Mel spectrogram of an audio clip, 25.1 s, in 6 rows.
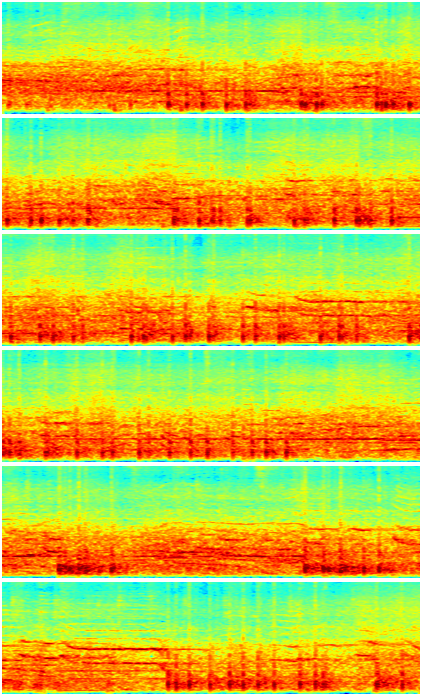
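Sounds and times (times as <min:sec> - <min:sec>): crowd voices: 0:00.0 - 0:25.0
music: 0:00.0 - 0:25.0.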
